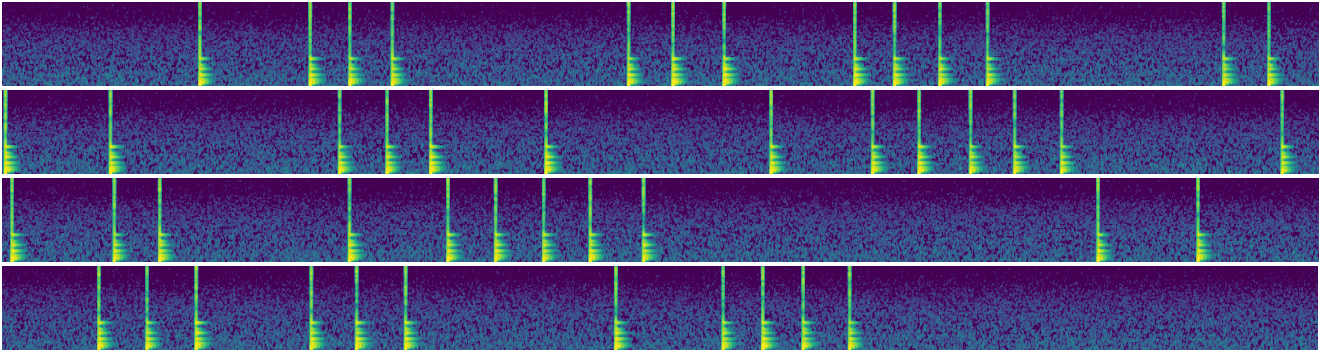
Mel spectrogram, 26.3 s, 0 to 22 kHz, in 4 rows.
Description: Tap code, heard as knocks on wood, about 4 knocks a second. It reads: COLLEGE AND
